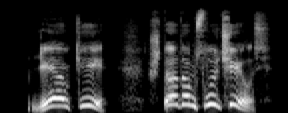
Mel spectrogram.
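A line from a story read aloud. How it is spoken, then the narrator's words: Shouted from the kitchen. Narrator (Russian): крикнула из кухни тетя Маша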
